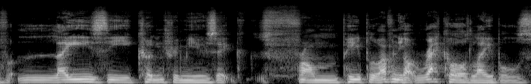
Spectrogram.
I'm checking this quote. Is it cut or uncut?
cut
